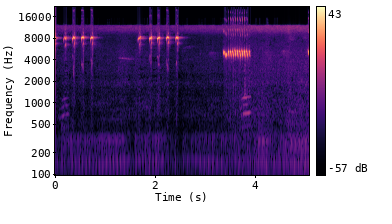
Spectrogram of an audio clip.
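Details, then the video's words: Sunbird singing lively, used as a lure to draw a response from other sunbirds: rapid high, dry trilled bursts in groups of four to five, with a buzzier high chatter near the end and a low steady hum beneath. "SUARA BURUNG KOLIBRI NINJA GACOR"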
